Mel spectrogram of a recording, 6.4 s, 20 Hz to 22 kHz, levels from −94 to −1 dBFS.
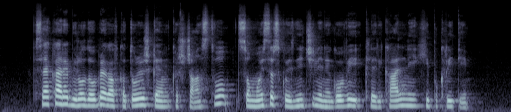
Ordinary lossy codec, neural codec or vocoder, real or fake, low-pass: none; vocoder, 44.1 kHz, 128 mel bands, Pupu-Vocoder; fake; 19.8 kHz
